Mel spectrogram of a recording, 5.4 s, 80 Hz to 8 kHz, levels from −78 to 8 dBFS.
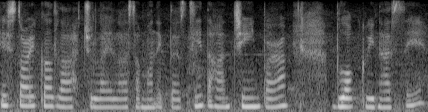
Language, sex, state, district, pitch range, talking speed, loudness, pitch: Nagamese, female, Nagaland, Kohima, 220-250 Hz, 145 wpm, -17 LUFS, 225 Hz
